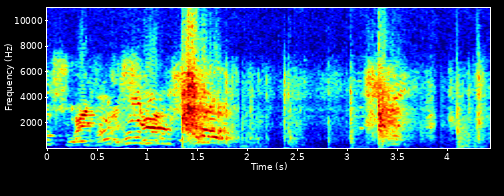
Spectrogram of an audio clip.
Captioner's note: hand slaps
